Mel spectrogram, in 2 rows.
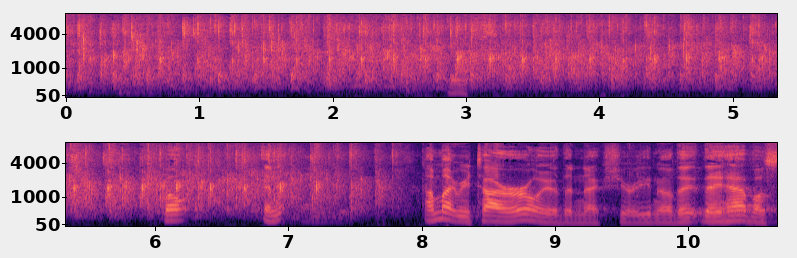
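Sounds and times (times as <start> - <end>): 
audience applause: 0.0 - 8.1
speech: 6.1 - 7.1, 8.0 - 10.6.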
